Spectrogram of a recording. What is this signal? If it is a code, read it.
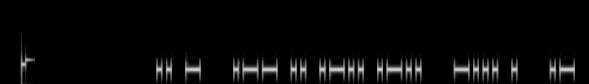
Morse code, heard as a keyed tone, about 25 wpm, 700 Hz. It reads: IT WILL BE A
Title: Sentences from Top 1600 Words 25wpm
